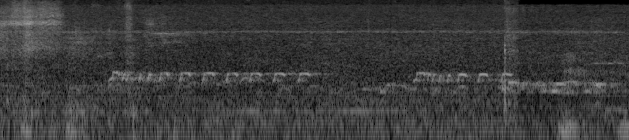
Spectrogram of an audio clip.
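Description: An animal's quick pulsing call, heard twice, each burst one to one and a half seconds long.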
